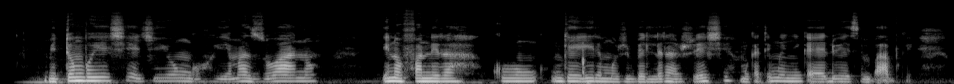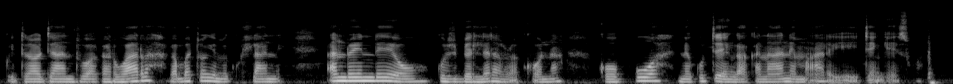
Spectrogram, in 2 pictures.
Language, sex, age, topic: Ndau, male, 25-35, health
